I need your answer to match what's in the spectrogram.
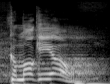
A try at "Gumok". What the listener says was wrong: Yeah, but it's like 2 syllables, not 3 syllables. Gumokyo.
